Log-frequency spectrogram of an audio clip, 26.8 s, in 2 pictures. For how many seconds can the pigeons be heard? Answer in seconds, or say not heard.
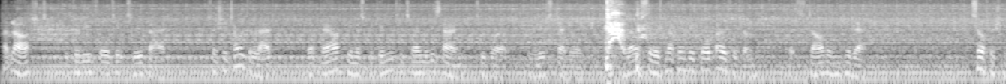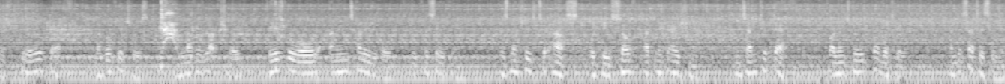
not heard.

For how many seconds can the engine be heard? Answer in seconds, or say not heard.
27 s.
